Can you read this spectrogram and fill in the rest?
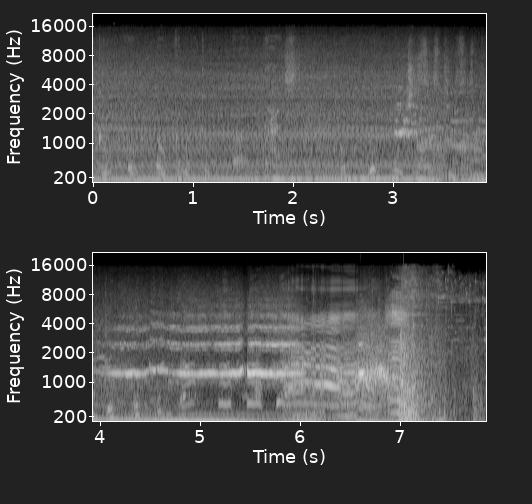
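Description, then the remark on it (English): Tires screech in a long, loud skid as a car swerves to avoid a woman standing in the road, the engine pitch dropping, ending in a sudden crash with breaking glass as it goes off a bridge; faint cries rise behind it. “I quickly swerved to avoid hitting her, and I went off the bridge.”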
